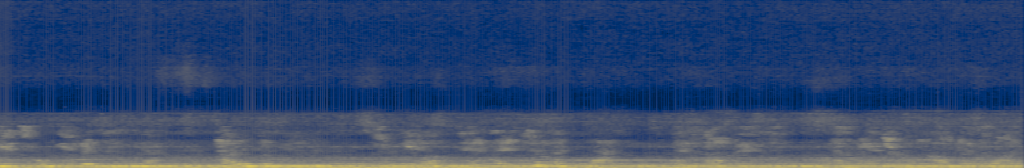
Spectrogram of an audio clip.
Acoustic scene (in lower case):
bus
